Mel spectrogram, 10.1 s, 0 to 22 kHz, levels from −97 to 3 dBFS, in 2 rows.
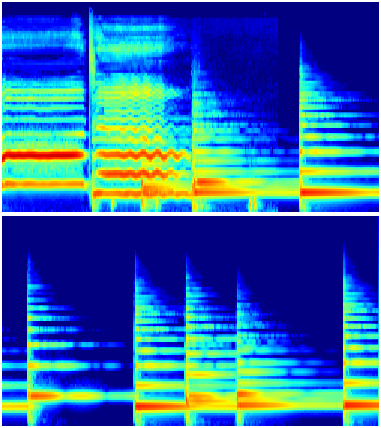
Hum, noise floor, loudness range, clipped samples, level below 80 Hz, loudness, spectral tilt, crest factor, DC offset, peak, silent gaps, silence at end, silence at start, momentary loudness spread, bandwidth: none; -49 dBFS; 10 LU; under 0.1%; -70 dBFS; -14 LUFS; -4.5 dB/octave; 12 dB; under 0.1%; -2 dBFS; none; 0 s; 0 s; 23 LU; 14 kHz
